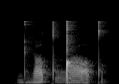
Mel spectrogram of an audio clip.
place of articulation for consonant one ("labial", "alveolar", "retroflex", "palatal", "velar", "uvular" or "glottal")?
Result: retroflex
